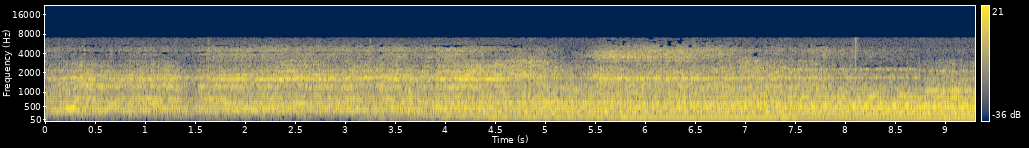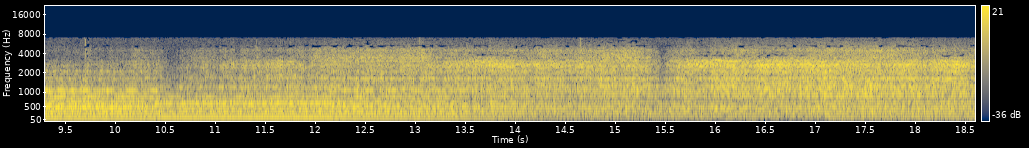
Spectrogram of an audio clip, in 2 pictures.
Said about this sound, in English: Headlight of the speeding train probes ahead to snatch ribbons of steel out of the darkness, thrusting them under the heavy wheels to be ground into shadows for the wandering night to consume. Mile after mile, the iron monster roars its challenge to space.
